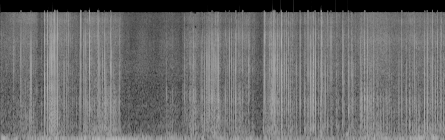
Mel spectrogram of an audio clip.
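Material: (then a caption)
Fabric. Long nails scratch and pluck at a small, soft, hollow floral-print cloth pouch with a black zipper edge. The result is a continuous, dense run of scratchy, crackling rasps with bright, papery bursts and a low rumble underneath.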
